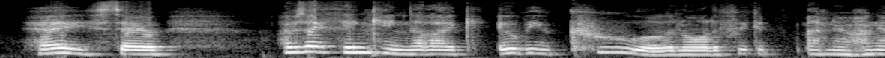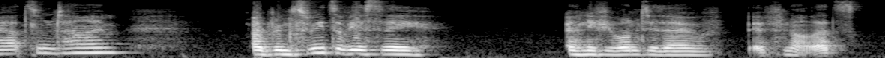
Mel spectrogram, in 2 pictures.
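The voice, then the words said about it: Low, newly broken teenage voice. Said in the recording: “His voice has broken ... It's all funny and low like Dad's. He doesn't sound like the boys at school.”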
